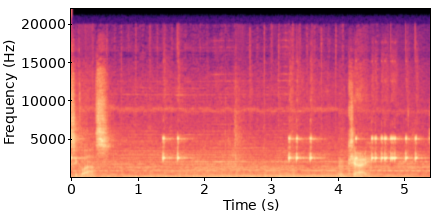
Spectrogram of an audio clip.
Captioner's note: beeping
